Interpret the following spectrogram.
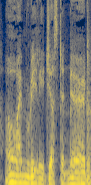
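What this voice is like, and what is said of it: Sultry breathy female voice. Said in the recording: “in that sultry voice.”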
